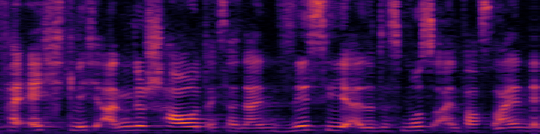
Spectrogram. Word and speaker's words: Sisi: Und ich würde gern mit Sissy anfangen oder wie wir gerade besprochen haben, Sissy ja, Sisi, äh, schreibt, Sisi.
